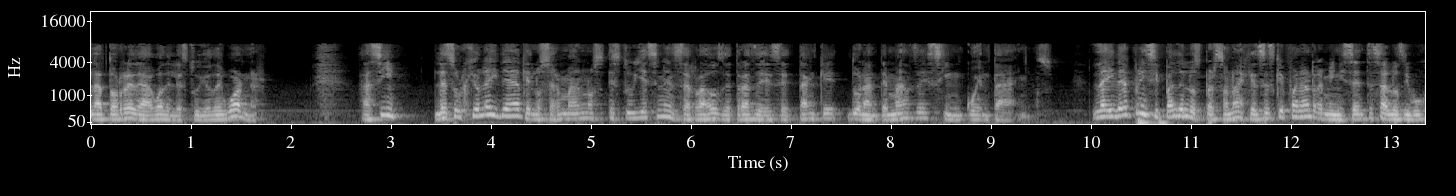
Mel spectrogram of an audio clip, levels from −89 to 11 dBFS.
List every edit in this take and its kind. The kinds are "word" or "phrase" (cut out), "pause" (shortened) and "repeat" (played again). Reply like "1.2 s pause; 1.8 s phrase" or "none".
4.3 s word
